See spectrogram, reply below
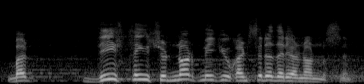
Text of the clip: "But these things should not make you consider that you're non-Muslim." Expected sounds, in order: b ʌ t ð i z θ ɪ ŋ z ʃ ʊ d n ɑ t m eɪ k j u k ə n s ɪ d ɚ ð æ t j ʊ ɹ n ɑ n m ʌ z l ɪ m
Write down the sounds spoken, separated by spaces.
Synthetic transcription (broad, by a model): b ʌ t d i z t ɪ ŋ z ʃ ʊ d n ɑ t m eɪ k j u k ə n s ɪ d ɚ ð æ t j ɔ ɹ n ɑ n m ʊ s l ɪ m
